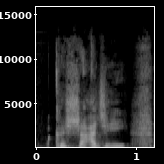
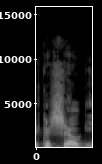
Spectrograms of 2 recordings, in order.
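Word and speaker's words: Khashoggi: the whole and even how they got the entire press to pronounce it kosagi they weren't even pronouncing it the right way kosi everybody knows how to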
